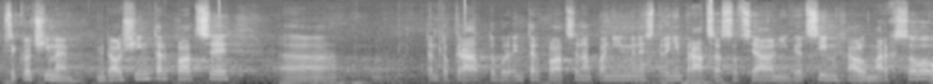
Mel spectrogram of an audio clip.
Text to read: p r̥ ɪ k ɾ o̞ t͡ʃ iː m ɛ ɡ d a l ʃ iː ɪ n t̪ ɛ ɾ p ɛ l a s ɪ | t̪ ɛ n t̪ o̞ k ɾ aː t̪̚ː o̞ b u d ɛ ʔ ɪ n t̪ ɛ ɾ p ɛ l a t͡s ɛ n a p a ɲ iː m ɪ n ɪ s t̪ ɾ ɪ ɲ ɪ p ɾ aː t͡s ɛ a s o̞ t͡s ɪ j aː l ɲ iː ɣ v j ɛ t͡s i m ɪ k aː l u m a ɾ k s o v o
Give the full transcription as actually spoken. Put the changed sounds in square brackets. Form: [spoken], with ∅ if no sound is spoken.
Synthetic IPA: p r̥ ɪ k ɾ o̞ t͡ʃ iː m ɛ ɡ d a l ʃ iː ɪ n t̪ ɛ ɾ p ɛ l a [t͡s] ɪ | t̪ ɛ n t̪ o̞ k ɾ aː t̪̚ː o̞ b u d ɛ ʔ ɪ n t̪ ɛ ɾ p ɛ l a t͡s ɛ n a p a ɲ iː m ɪ n ɪ s t̪ ɾ ɪ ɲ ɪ p ɾ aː t͡s ɛ a s o̞ t͡s ɪ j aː l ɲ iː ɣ v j ɛ t͡s i m ɪ [x] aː l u m a ɾ k s o v o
